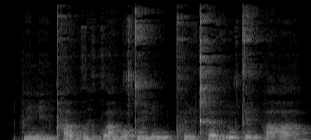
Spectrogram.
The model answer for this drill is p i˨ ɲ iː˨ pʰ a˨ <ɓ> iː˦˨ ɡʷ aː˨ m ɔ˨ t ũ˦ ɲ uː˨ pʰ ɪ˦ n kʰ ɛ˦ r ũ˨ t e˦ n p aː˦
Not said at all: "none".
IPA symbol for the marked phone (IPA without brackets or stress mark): ɡʷ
